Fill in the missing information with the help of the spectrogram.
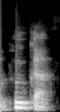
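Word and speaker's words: púca: It's based on the Irish concept of a puka. So P-U-C-A in Irish, or I think it's spelled P-O-O-K-A, possibly in the film or the script.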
